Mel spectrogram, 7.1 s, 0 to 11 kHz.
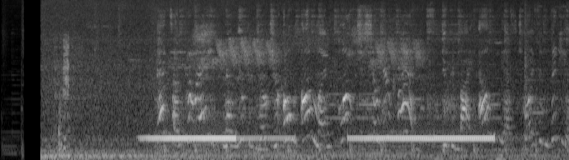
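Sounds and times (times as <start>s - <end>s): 
busy noise: 1.5s - 7.1s
phone ringback tone of an unanswered call: 1.8s - 3.7s, 4.3s - 6.4s
voices: 1.9s - 7.1s.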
